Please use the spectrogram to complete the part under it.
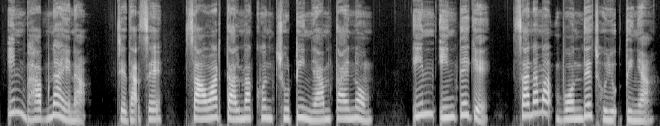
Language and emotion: Santali, sad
